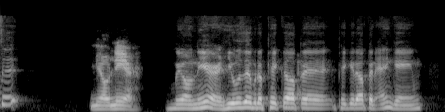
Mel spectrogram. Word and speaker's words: Mjolnir: He's like, "Do you think Sam could pick up Mjolnir?"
